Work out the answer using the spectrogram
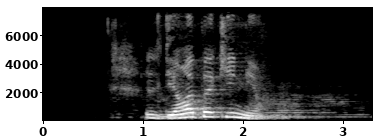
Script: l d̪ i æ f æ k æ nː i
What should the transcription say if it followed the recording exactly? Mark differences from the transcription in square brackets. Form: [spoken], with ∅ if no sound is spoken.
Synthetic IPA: l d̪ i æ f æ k [i] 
